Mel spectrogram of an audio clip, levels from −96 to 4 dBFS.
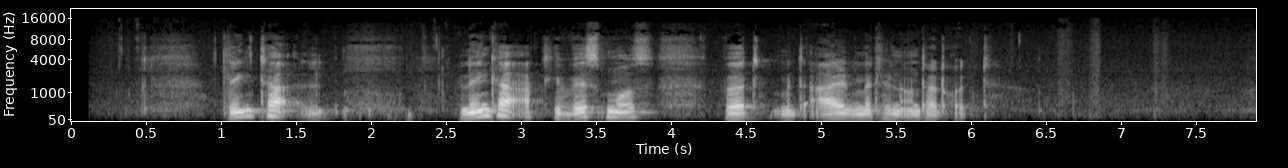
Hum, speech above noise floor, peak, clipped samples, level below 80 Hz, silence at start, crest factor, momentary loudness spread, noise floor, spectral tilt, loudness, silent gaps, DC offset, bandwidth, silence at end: none; 38 dB; -4 dBFS; under 0.1%; -74 dBFS; 0.45 s; 22 dB; 20 LU; -61 dBFS; -6 dB/octave; -24 LUFS; none; under 0.1%; 10 kHz; 1.8 s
